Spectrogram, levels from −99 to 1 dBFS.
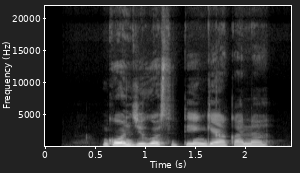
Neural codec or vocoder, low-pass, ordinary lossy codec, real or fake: none; none; none; real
